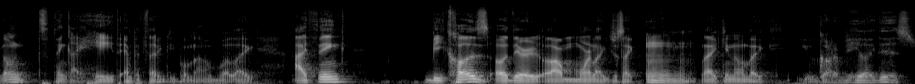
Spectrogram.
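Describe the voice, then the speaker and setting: This man's voice sits very deep and low, with lively intonation. He talks at a moderate pace. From Nigeria. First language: not English. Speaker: podcast co-host. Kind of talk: casual chat. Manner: halting, many fillers.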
